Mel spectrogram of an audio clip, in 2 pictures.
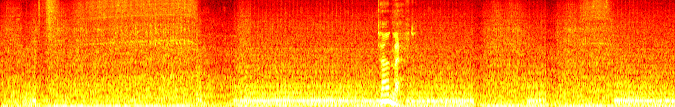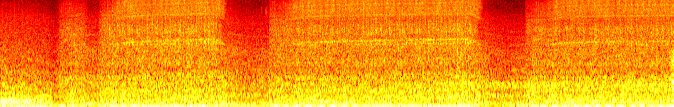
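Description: A truck's diesel engine rumbles steadily.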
